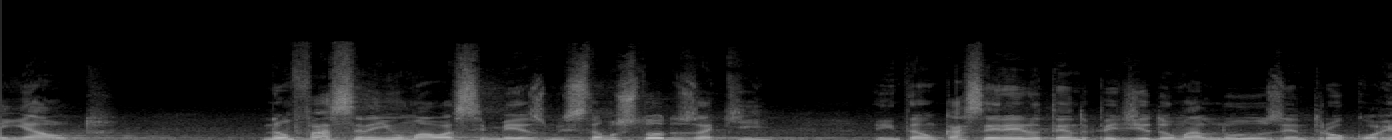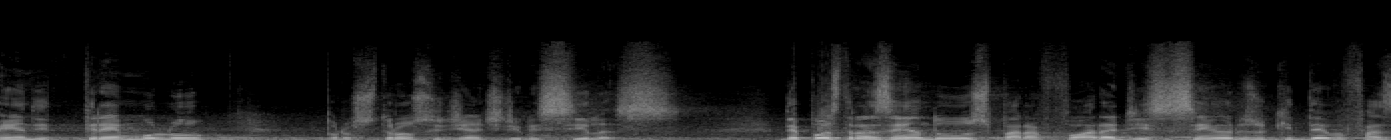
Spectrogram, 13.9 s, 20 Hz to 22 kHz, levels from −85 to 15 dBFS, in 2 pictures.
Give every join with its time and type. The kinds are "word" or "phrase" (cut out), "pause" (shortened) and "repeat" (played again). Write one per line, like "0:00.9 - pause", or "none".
0:09.6 - word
